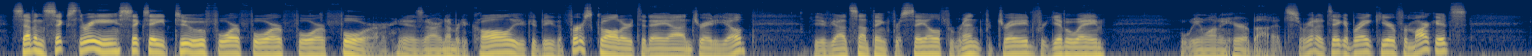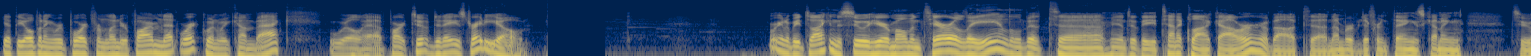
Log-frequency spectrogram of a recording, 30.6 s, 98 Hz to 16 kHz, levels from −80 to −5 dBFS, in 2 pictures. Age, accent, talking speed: 50-69, American, 170 wpm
